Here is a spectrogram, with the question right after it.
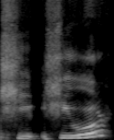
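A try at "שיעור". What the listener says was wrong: shir, yes, on a shir. It's not shiur in Hebrew. It's on a shir, without limits,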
